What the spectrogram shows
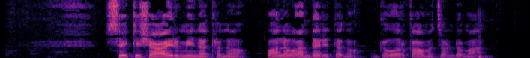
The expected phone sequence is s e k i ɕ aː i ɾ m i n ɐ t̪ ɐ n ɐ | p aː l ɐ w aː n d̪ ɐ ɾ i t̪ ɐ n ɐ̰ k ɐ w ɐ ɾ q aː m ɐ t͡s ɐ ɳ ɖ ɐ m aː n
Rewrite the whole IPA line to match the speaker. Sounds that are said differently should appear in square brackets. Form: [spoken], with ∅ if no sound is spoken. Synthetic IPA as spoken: s e k i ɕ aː i ɾ m i n ɐ [t̪ʰ] ɐ n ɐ | p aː l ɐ w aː n d̪ ɐ ɾ i t̪ ɐ n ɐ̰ [ɡ] ɐ w ɐ ɾ q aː m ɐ t͡s ɐ ɳ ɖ ɐ m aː n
